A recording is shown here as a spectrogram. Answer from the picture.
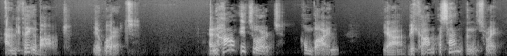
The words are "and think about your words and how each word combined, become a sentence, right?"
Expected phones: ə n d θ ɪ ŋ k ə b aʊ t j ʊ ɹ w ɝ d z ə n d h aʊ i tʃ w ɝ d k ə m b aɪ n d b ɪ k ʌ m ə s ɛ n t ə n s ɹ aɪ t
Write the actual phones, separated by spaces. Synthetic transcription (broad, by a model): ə n θ ɪ ŋ k ə b aʊ t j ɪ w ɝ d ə n h aʊ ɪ s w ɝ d k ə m b aɪ n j b ɪ k ʌ m ə s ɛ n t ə n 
